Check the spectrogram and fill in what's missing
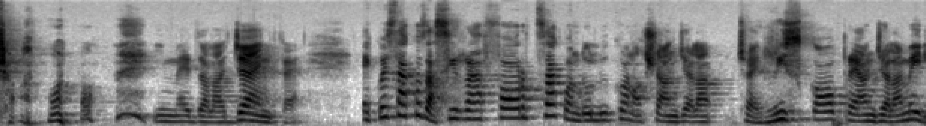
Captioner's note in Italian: risate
